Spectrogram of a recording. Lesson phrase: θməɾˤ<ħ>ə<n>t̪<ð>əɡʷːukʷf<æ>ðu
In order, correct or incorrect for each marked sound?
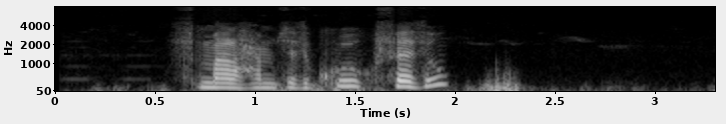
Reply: correct, incorrect: m, correct, correct

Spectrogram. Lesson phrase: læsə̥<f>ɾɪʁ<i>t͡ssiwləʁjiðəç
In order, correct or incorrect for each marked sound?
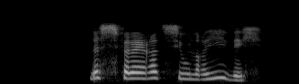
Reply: correct, incorrect: æ

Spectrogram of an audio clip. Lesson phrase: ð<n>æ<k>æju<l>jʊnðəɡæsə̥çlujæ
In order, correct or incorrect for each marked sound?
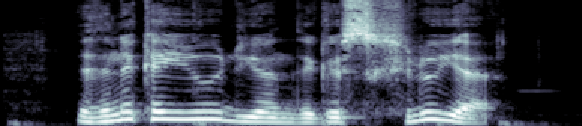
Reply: correct, correct, correct

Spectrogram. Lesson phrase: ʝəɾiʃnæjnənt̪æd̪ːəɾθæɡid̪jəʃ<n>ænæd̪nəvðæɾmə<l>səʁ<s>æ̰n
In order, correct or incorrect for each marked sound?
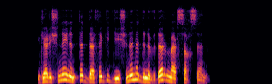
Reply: correct, incorrect: ɾ, correct

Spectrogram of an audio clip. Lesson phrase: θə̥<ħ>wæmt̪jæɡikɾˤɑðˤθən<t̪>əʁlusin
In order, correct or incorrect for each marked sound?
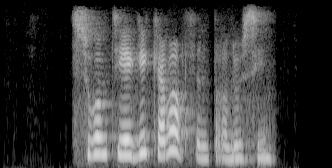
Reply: incorrect: s, correct

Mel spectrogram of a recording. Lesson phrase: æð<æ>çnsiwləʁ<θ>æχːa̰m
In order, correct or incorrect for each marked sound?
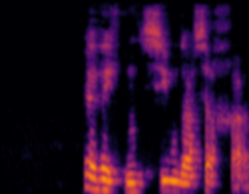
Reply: correct, incorrect: s

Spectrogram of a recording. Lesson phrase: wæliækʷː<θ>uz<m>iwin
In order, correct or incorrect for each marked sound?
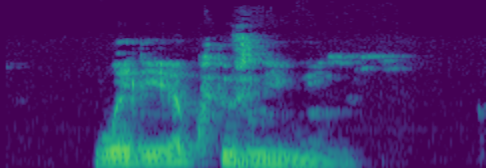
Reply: correct, incorrect: n

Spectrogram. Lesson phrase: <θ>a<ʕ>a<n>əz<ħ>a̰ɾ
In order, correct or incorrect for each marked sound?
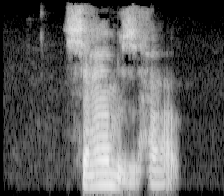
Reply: incorrect: s, correct, incorrect: m, correct

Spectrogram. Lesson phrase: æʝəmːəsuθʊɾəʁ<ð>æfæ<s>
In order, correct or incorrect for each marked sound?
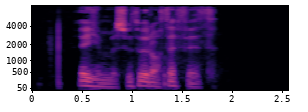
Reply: incorrect: θ, incorrect: θ

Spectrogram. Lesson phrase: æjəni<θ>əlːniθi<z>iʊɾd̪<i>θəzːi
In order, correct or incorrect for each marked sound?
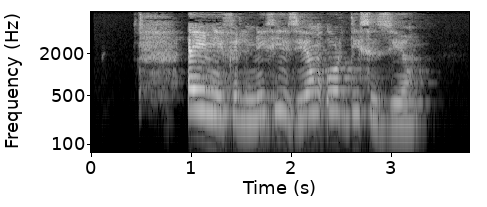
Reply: incorrect: f, correct, correct

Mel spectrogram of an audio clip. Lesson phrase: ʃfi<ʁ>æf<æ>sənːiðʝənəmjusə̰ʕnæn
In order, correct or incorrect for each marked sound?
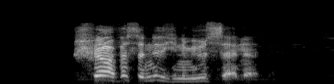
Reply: correct, correct

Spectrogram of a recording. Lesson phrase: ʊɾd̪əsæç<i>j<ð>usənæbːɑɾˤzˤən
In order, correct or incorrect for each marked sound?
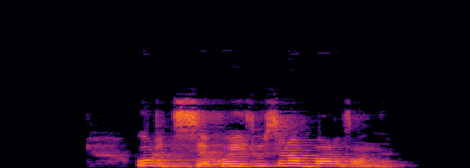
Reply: incorrect: æ, incorrect: θ

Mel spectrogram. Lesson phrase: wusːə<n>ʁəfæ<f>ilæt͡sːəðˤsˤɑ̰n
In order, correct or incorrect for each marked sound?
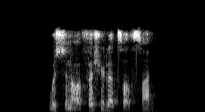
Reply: correct, incorrect: ʃ

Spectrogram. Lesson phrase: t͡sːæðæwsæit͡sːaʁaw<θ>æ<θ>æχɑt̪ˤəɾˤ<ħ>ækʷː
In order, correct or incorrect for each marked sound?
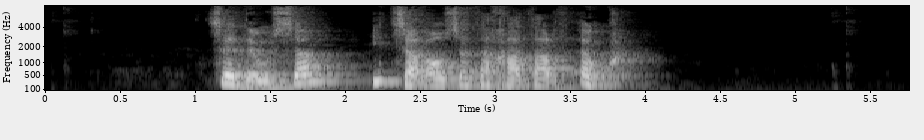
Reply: incorrect: s, correct, incorrect: θ

